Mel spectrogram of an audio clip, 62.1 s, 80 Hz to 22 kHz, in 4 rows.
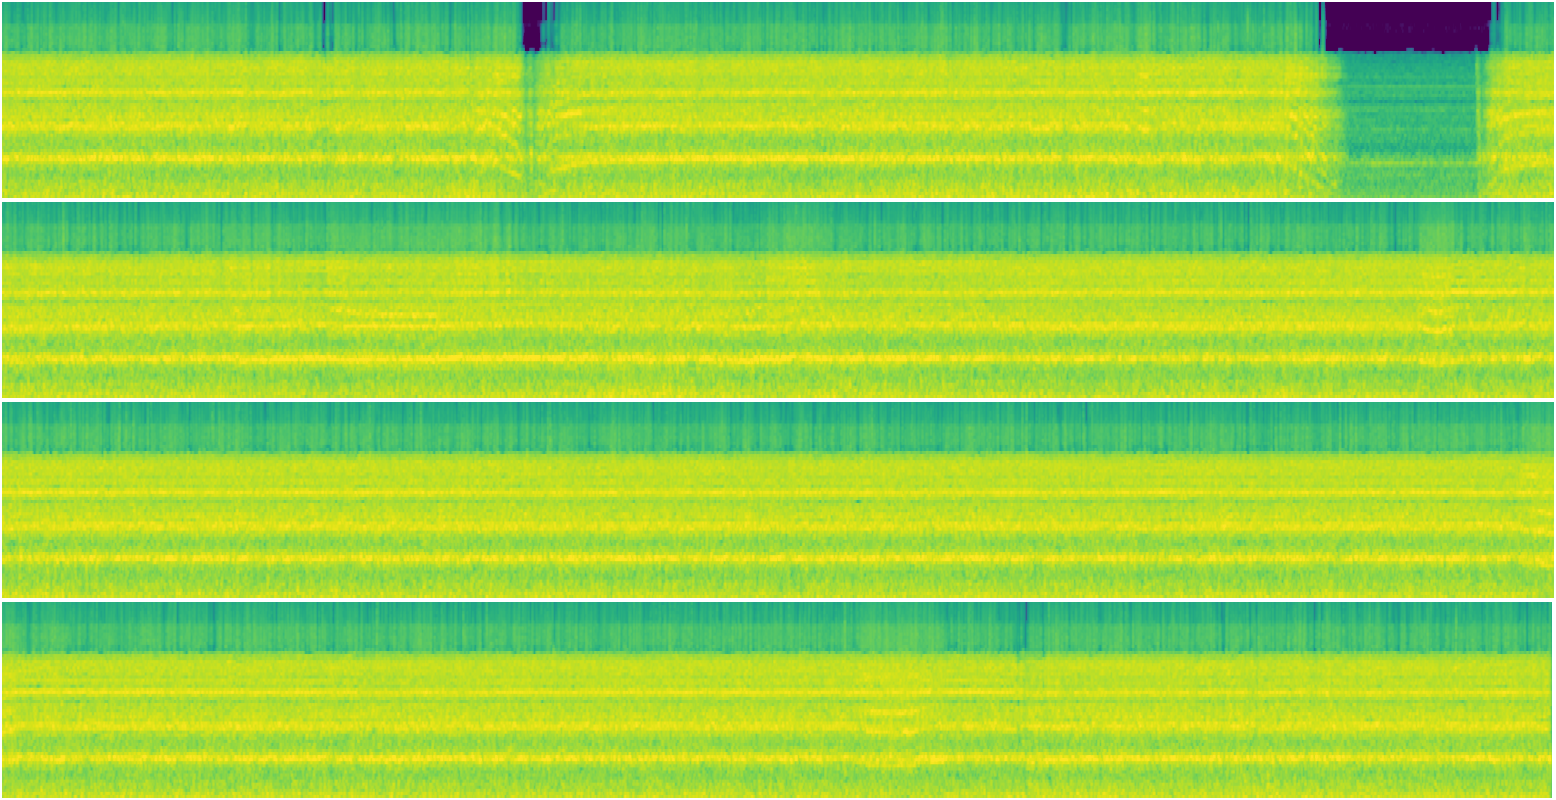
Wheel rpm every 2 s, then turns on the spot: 230, 230, 180, 210, 230, 230, 130, 80, 230, 220, 230, 230, 230, 230, 230, 230, 230, 230, 240, 230, 230, 230, 230, 230, 230, 230, 230, 230, 230, 230, 230.
none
